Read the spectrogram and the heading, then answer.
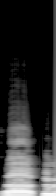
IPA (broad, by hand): øː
